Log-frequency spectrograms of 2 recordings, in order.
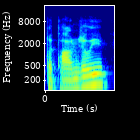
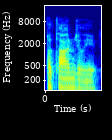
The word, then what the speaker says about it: Patanjali: the yoga sutras of Pataneli. Is that how it's pronounced? Patangeli. I'm thinking of Frank Pantangeli from what is it Godfather but no this is Indian the yoga sutras of Patanjali you have con it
